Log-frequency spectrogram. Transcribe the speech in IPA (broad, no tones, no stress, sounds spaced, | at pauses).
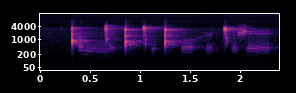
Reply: ǃʼ ə ŋ ə ŋ͡ǀ e ɡ͡ǃ ʏ ǀʰ ɯ ɡ͡ǃ ʏ p o h ʏ ǀʰ ʏ ʃ e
